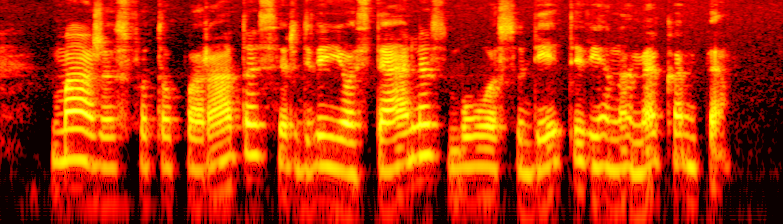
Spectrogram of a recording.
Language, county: Lithuanian, Kaunas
